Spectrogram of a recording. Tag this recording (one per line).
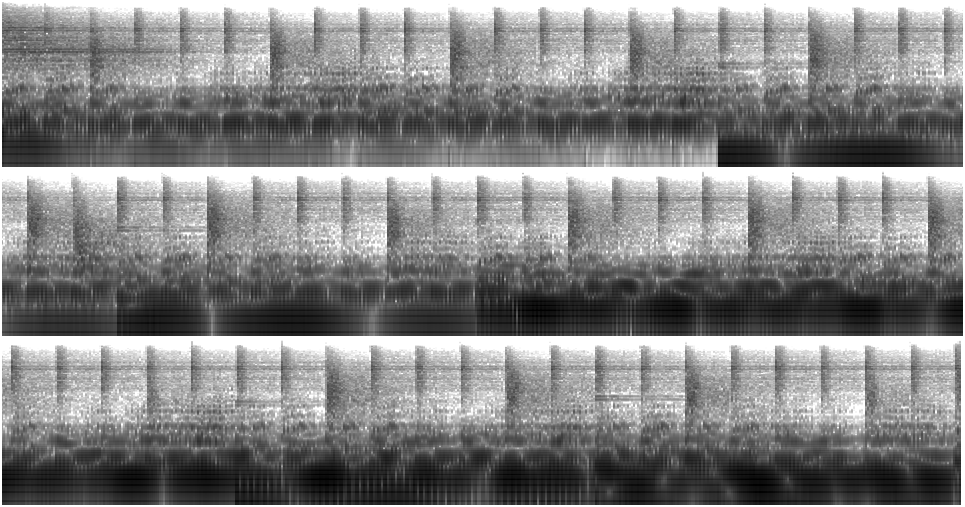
Philosophical
indiedev
Thoughtful
indiegamedev
games
game
videogames
gamedeveloping
gamedev
music-loop
sfx
gaming
loop
video-game
Puzzle
music
videogame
